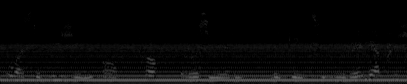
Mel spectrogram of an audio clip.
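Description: A steady electrical hum with a stack of many pitched overtones runs underneath, with a woman's voice speaking through it.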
